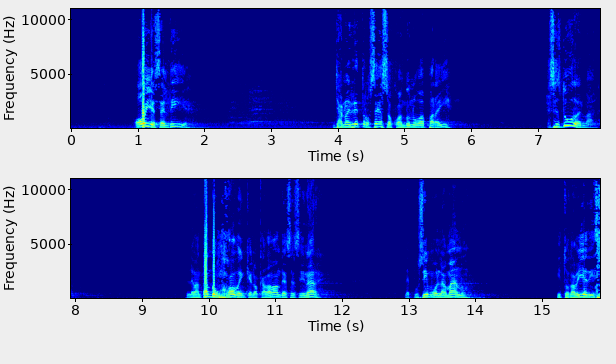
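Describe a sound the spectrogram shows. A man preaches passionately into a microphone in bursts, heard through loudspeakers.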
